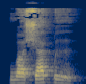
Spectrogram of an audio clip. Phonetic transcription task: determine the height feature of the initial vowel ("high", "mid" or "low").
low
